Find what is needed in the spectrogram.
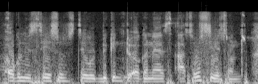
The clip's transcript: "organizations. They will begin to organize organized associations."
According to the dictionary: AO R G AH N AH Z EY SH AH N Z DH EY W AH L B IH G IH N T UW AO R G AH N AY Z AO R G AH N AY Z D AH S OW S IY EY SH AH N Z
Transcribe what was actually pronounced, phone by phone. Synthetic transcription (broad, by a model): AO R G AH N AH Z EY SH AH N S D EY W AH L B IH G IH N T UW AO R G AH N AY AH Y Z AH S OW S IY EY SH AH N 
